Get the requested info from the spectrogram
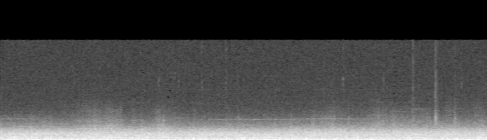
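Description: Steady low rumble of a CSX freight train of tank cars rolling slowly through the yard tracks, with a faint high whine for a couple of seconds in the middle.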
